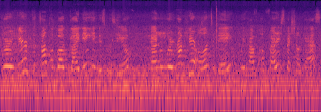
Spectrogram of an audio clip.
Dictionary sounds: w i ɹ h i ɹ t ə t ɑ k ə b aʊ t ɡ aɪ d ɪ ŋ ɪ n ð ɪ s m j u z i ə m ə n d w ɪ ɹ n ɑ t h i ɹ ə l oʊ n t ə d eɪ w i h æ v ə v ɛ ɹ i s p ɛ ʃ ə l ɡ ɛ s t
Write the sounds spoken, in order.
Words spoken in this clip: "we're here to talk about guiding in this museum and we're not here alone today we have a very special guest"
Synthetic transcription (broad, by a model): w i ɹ h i ɹ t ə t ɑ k ə b aʊ t ɡ aɪ d ɪ ŋ ɪ n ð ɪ s m j u z i ə m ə n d w ɪ ɹ n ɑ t h i ɹ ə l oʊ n t ə d eɪ w i h æ v ə v ɛ ɹ i s p ɛ ʃ ə l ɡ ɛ s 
